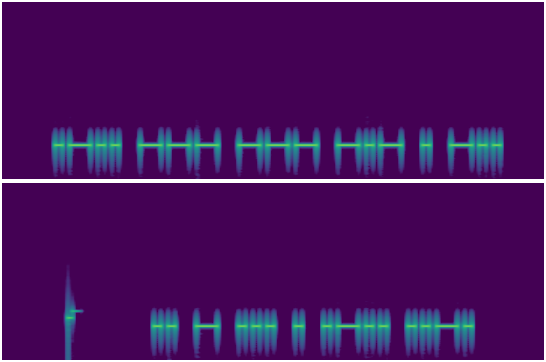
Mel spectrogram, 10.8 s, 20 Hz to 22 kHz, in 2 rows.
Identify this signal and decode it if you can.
Morse code, heard as a keyed tone, about 17 wpm, 700 Hz. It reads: LOOKED ITSELF
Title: Sentences from Top 800 Words - New Word Drill - 17wpm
